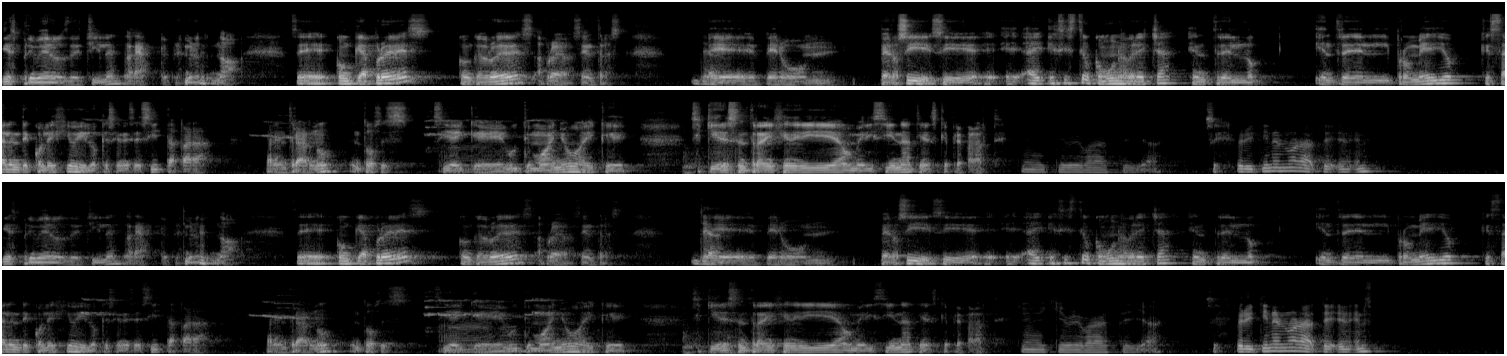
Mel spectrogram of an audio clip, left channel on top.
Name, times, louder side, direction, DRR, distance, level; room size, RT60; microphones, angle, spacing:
voice 1, 0.0-4.3 4.6-6.5 7.1-8.3 8.8-12.6 13.1-17.1 17.7-19.1 19.3-25.0 27.1-27.3, left 4 dB, 60° left, 0.7 m, -29 dB
voice 2, 6.9-7.2 19.4-20.7 25.2-26.6 27.4-28.7, right 3 dB, 60° right, 0.8 m, -36 dB
sound 1, 15.8-16.2 17.5-18.1 19.2-20.6 21.8-22.0 22.3-22.7, right 3 dB, 35° right, 6.8 m, -45 dB
25.0 x 17.0 x 8.0 m
head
